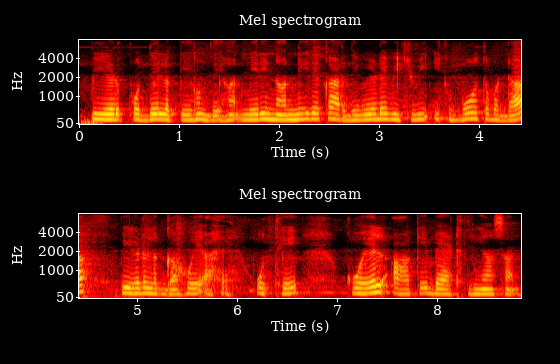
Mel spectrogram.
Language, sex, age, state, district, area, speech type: Punjabi, female, 30-45, Punjab, Kapurthala, urban, spontaneous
